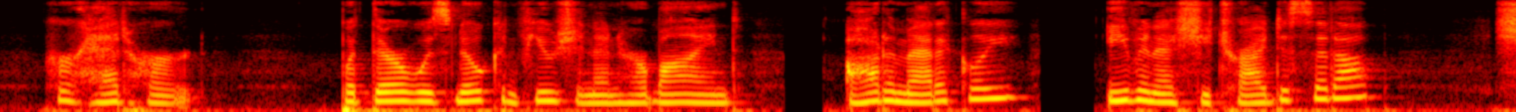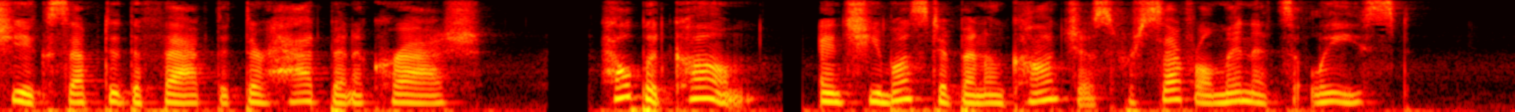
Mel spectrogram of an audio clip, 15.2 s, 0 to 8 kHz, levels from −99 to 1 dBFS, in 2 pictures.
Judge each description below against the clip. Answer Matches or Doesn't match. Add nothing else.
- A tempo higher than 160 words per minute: Matches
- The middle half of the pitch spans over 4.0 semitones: Doesn't match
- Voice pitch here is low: Doesn't match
